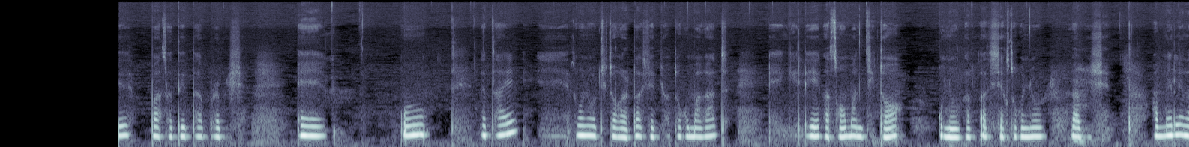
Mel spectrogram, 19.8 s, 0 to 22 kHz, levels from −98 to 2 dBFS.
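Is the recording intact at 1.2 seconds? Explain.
No. At 1.2 s the speech lies inside a cut-off start: digital silence runs from 0.0 to 1.98 s, and the sound then begins abruptly mid-utterance, with no natural attack, because capture started late. Unlike a dropout, no audio precedes the gap.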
